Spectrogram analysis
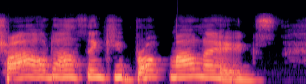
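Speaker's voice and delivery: put-on terrible, slow, high old Southern lady accent.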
